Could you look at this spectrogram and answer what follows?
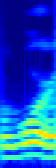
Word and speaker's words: Warwick: that was really amazing there's this town called war it spelled Warwick but it's just how to pronounce it so we actually got to stay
